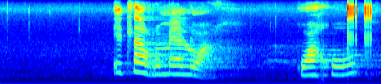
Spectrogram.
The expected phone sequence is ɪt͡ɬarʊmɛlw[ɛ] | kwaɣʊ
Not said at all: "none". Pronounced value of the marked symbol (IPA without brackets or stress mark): a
